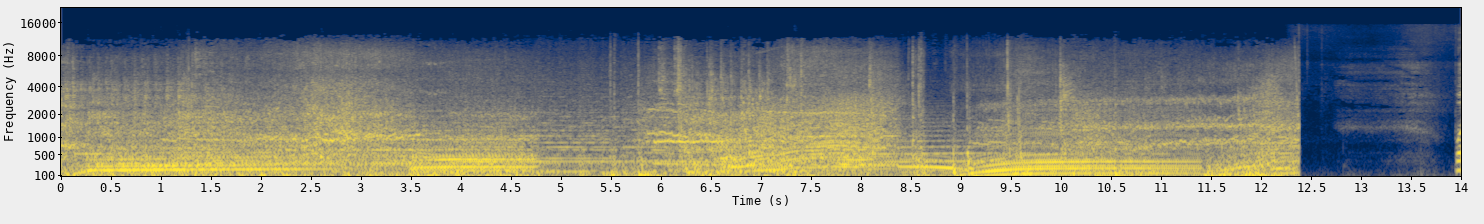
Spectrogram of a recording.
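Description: Film soundtrack of a muscle car's engine revving and its tires squealing in a smoking burnout, mixed with a film score; it cuts off suddenly near the end.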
